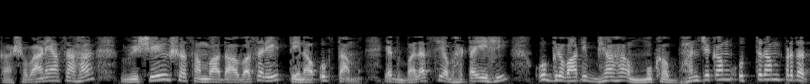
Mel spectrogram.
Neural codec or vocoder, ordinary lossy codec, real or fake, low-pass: none; none; real; 3.6 kHz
